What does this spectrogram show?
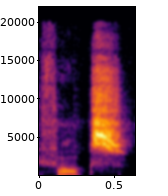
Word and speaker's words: falx: I mean, no, I mispronounced it and called it flax last time. It's actually falx.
